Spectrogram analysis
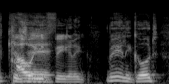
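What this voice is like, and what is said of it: Impression of a colleague's voice. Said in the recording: “my Ben impression”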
